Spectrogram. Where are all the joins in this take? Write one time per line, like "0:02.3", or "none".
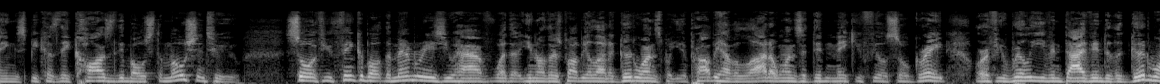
none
